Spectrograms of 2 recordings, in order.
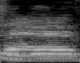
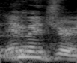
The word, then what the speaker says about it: Imgur: Imager. It's pronounced Imager. Imager. No, Anyways. how is it pronounced imager? It's just pronounced Why Imager. can't No, it's I not can't- because there's no second I. It's imgur.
